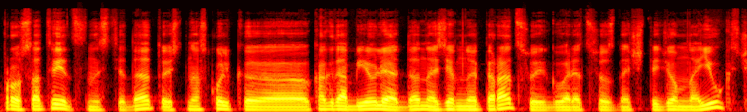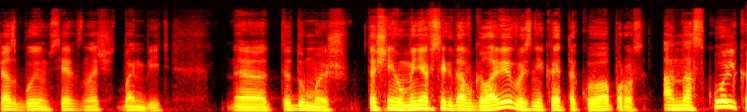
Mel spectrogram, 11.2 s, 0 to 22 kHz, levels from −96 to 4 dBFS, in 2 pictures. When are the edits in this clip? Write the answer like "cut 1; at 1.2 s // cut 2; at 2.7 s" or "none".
none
